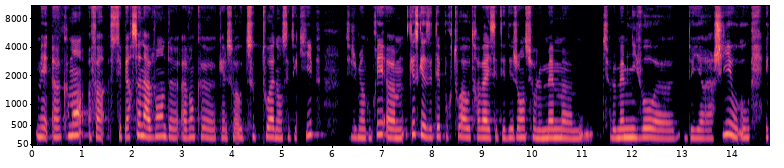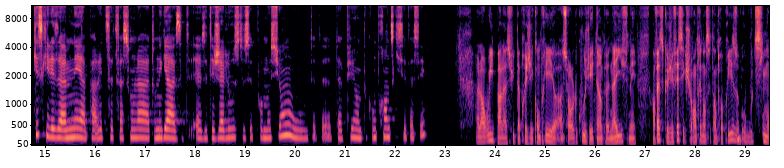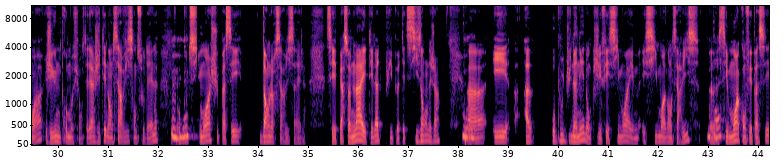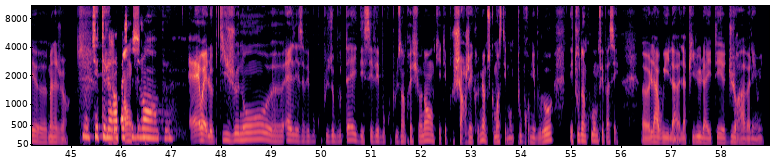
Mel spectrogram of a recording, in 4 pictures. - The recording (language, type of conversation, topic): French, podcast, Comment gères-tu les disputes entre les membres de ta famille ?
- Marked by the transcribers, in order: static; tapping; distorted speech; stressed: "dans"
